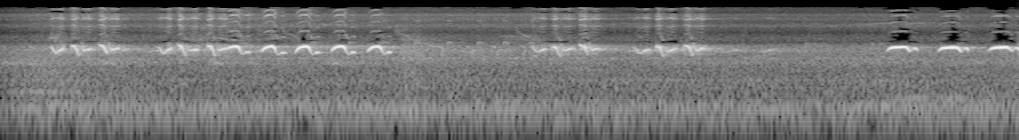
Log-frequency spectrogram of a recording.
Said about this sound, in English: Alarm calls can even trigger a response from non-avian listeners. The tufted titmouse, for example, is a songbird whose anti-raptor warning cries send squirrels and chipmunks running.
